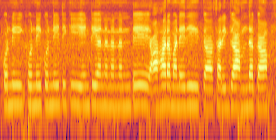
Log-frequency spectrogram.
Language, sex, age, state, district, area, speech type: Telugu, female, 45-60, Andhra Pradesh, Srikakulam, urban, spontaneous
